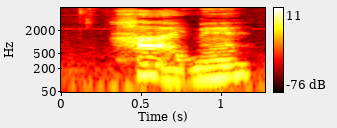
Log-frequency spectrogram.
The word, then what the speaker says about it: hymen: High man, high, high man. You may say it's pronounced as hymen, but it's hymen. It's high man, high man.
